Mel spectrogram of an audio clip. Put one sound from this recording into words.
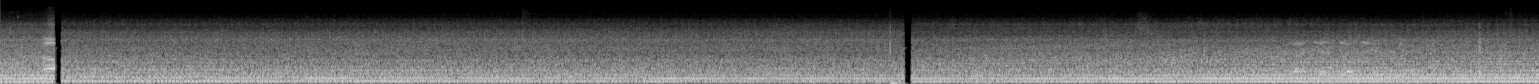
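A large vehicle engine idles nearby with a steady low hum.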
